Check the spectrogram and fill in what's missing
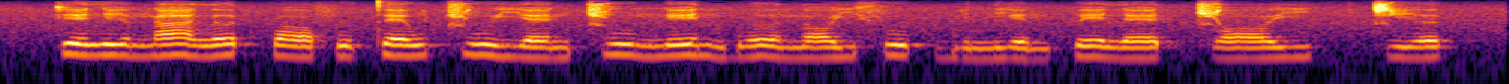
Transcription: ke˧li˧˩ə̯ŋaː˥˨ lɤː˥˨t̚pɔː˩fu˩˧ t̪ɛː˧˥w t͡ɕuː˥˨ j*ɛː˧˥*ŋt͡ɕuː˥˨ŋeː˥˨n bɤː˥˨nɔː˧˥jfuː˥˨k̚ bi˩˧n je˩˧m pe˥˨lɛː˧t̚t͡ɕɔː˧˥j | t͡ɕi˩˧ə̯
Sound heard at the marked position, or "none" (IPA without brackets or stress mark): ɛː˩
